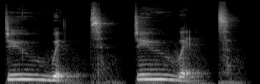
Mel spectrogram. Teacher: There is no W in the spelling here, but you can hear a w sound between do and it. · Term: intrusion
